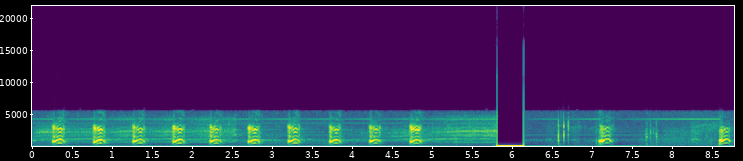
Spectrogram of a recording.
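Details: Finnish Spitz barking while confronting a raccoon dog; loud, sharp barks repeated about every half second, then a brief loud clatter and a few more barks.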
